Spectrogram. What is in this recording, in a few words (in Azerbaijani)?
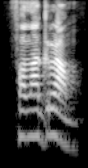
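"fonoqram", Azerbaijani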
